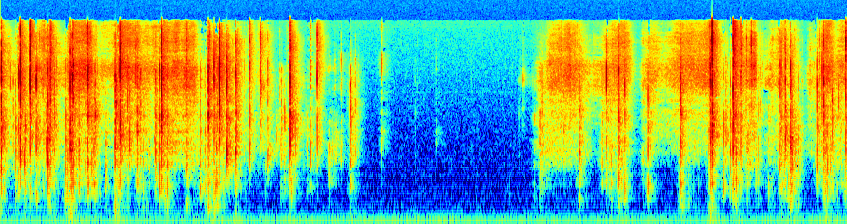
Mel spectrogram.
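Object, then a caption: Plastic snack bag. Fingertips hold and rub the back side of the same full plastic snack bag, producing dense, bright crinkling with sharp crackles. The crinkling pauses into near silence for about a second and a half midway, then resumes just as busily until the end.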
